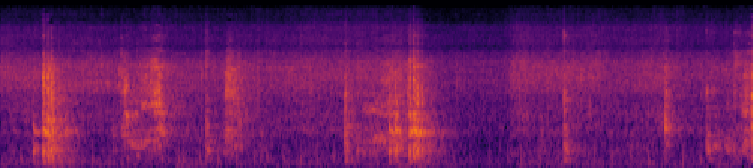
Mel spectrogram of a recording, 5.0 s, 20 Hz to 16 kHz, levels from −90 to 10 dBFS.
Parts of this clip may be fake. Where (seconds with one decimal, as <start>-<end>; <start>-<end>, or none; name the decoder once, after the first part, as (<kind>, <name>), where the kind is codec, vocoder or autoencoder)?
none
